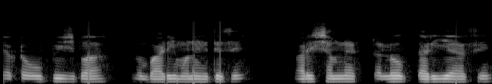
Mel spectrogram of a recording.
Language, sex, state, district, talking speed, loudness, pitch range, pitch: Bengali, male, West Bengal, Jalpaiguri, 145 wpm, -26 LUFS, 130-135 Hz, 130 Hz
